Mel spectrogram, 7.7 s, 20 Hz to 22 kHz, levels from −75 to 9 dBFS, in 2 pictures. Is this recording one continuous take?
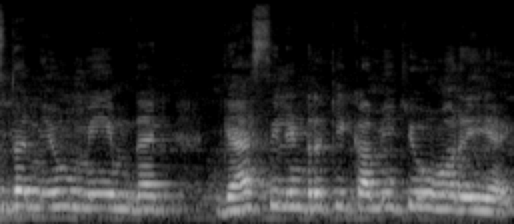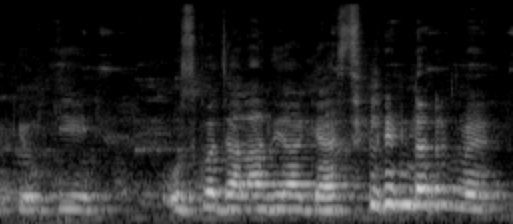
yes; 0 cuts

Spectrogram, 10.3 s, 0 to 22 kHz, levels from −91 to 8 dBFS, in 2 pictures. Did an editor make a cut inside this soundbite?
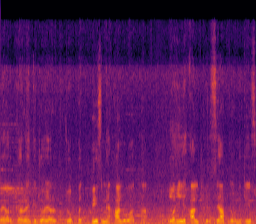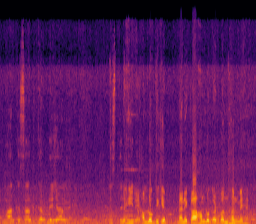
no; 0 cuts

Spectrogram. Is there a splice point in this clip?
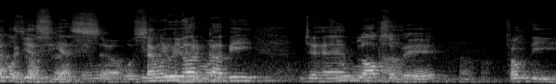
no; 0 cuts

